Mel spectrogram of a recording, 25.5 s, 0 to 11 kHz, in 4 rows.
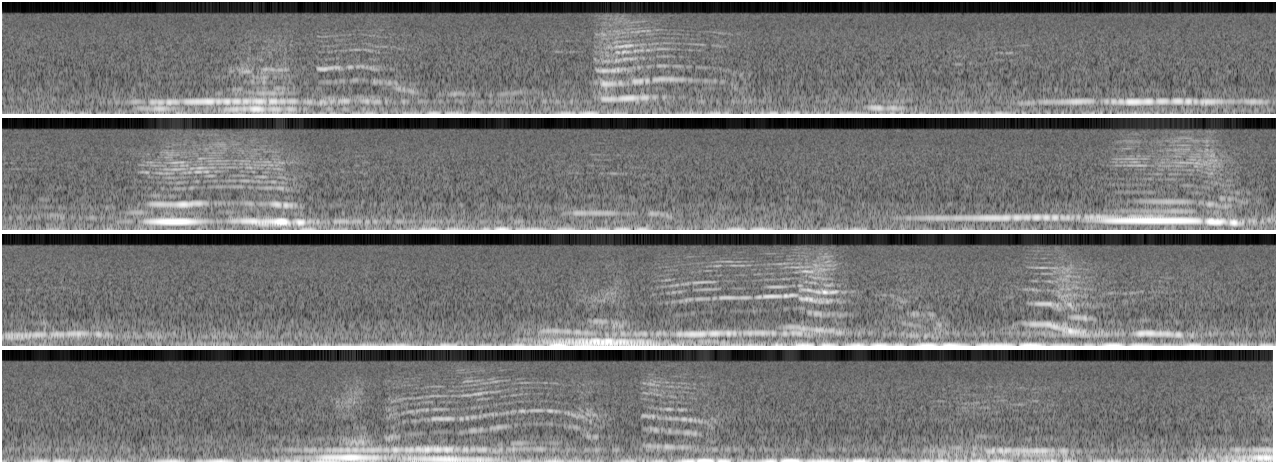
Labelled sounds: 1.6	2.1	humpback whale, 0.80 to 4.1 kHz
2.9	3.7	humpback whale, 0.80 to 4.7 kHz
7.0	8.5	humpback whale, 0.80 to 4.9 kHz
11.9	13.5	humpback whale, 0.80 to 2.6 kHz
16.0	17.0	humpback whale, 0.86 to 5.2 kHz
18.2	18.5	humpback whale, 1.7 to 1.9 kHz
21.0	22.7	humpback whale, 0.80 to 4.9 kHz

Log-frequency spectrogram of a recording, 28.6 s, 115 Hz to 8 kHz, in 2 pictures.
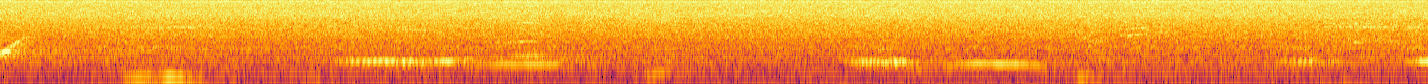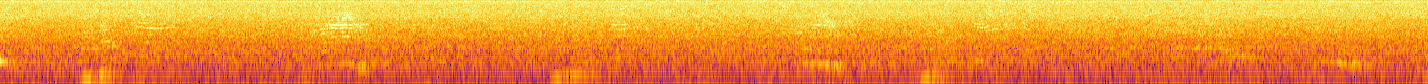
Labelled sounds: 5.1	5.4	humpback whale, 0.93 to 1.1 kHz
15.7	15.9	humpback whale, 1.8 to 2.0 kHz
17.5	17.8	humpback whale, 1.7 to 2.3 kHz

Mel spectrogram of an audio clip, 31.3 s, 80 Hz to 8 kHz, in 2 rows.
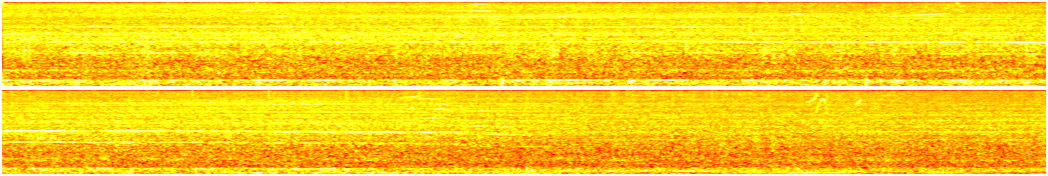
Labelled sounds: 6.9	7.5	killer whale, 3.6 to 7.3 kHz

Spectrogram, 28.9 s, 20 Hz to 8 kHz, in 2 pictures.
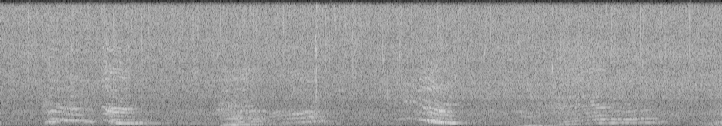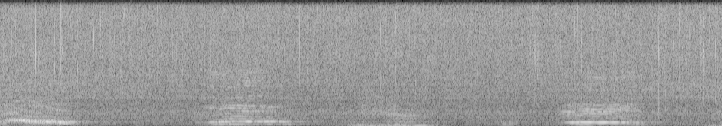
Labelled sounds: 1.1	1.7	humpback whale, 0.78 to 1.3 kHz
2.0	2.7	humpback whale, 0.84 to 3.7 kHz
4.5	4.9	humpback whale, 1.2 to 3.2 kHz
5.4	6.3	humpback whale, 0.78 to 0.97 kHz
8.4	9.2	humpback whale, 0.78 to 2.6 kHz
11.0	11.3	humpback whale, 1.1 to 1.3 kHz
11.6	12.8	humpback whale, 0.91 to 3.7 kHz
14.5	14.8	humpback whale, 1.2 to 1.4 kHz
15.3	15.7	humpback whale, 1.0 to 1.3 kHz
18.5	20.0	humpback whale, 1.1 to 1.4 kHz
25.6	27.1	humpback whale, 0.78 to 1.4 kHz

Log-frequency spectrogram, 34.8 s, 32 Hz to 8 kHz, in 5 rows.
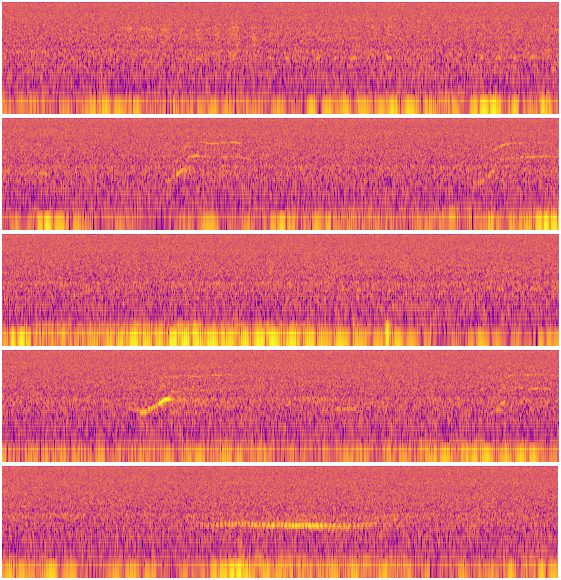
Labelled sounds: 9.3	10.0	humpback whale, 1.1 to 2.5 kHz
13.1	13.8	humpback whale, 1.1 to 2.4 kHz
23.2	23.4	humpback whale, 2.1 to 2.3 kHz

